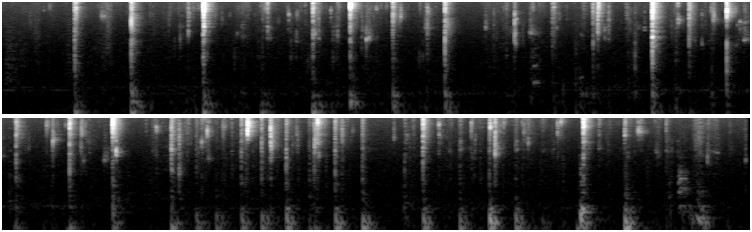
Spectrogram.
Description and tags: Footsteps, barefoot on wet tile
